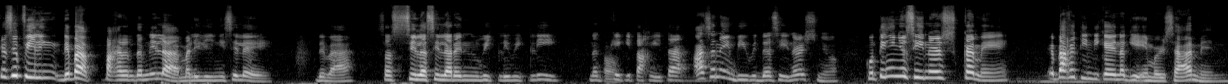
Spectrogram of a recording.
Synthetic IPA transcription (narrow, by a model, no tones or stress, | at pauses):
kɐsɛfiːlɪŋd̪ɪbapɐkɛɾɐmd̪ɐmnɪlamɐlɪliːnɪsɪlaɛ | d̪ɪba | sɐsɪlasɪlaɾɪnwiːkliwiːkli | nɐɡ̚kɪkɪt̪ɐkiːt̪ɐʔʔaːsɐnɐjʊŋbiːwɪd̪ɐsinɛɹsɲo | kʊŋt̪ɪŋɪɲosinɛɹskɐmɛ | ʔɛbaːkɪt̪̚hɪnd̪iːkɐjonɐɡiʔɪmɛɹsːɐʔaːmɪn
